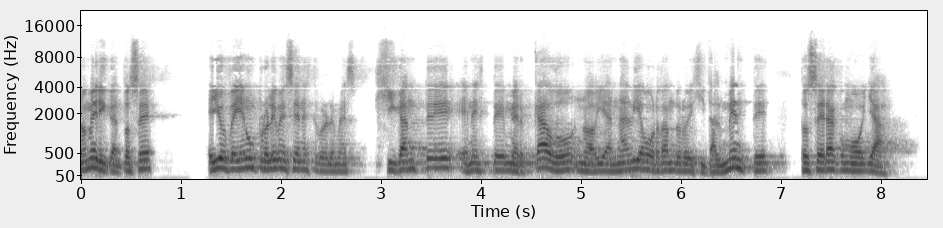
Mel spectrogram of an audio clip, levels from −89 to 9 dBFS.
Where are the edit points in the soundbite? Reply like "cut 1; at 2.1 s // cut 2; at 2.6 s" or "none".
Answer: none

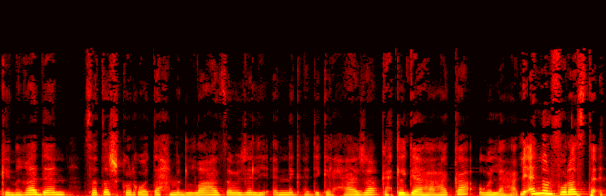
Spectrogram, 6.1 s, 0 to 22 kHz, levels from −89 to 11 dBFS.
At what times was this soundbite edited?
cut 1; at 1.3 s // cut 2; at 3.0 s // cut 3; at 3.8 s // cut 4; at 5.2 s

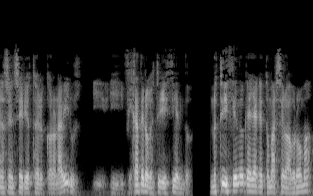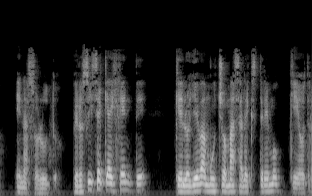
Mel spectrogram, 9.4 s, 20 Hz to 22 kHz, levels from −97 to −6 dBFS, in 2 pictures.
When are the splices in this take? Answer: none

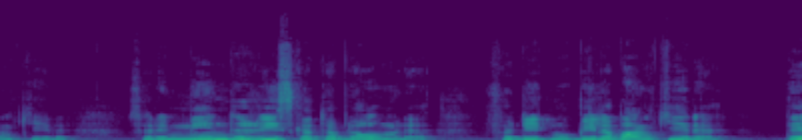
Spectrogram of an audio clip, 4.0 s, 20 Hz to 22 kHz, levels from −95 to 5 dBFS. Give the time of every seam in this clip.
none

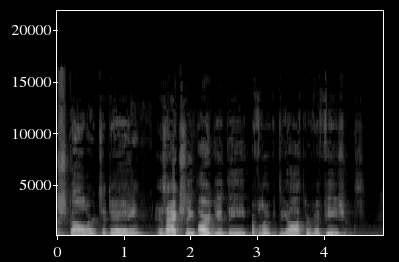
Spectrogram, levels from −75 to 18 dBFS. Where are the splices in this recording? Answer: cut 1; at 1.4 s // cut 2; at 2.5 s // cut 3; at 2.9 s // cut 4; at 3.3 s

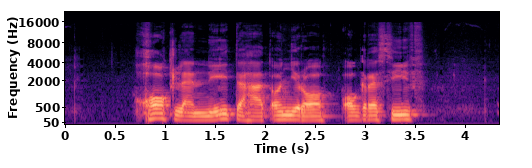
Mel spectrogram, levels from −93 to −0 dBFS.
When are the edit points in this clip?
cut 1; at 1.0 s // cut 2; at 2.8 s

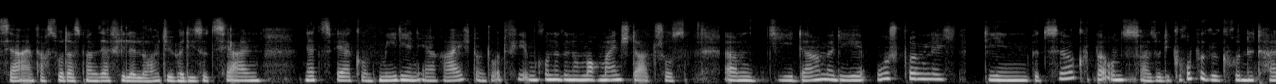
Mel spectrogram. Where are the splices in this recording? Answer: cut 1; at 7.2 s // cut 2; at 9.7 s

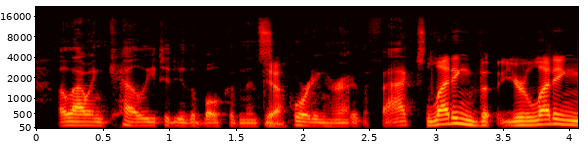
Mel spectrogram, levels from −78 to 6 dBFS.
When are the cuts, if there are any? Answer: cut 1; at 1.5 s // cut 2; at 2.3 s // cut 3; at 2.9 s

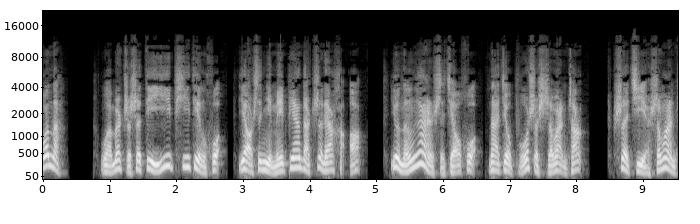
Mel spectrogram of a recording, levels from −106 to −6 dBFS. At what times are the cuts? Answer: cut 1; at 2.9 s // cut 2; at 6.6 s

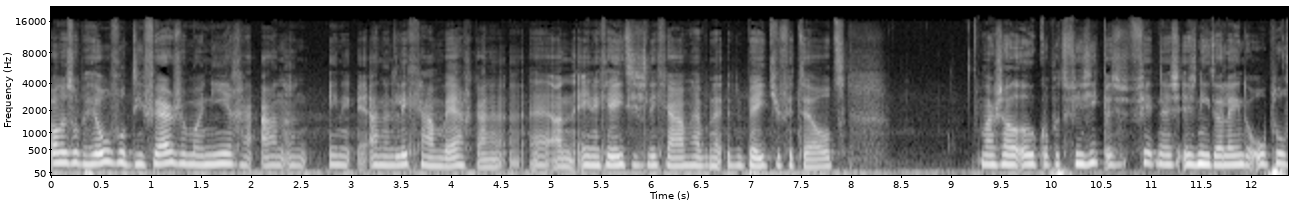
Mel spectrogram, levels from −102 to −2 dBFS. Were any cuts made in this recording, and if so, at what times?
cut 1; at 6.6 s // cut 2; at 10.5 s

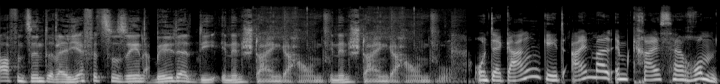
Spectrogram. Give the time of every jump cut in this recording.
cut 1; at 1.5 s // cut 2; at 3.3 s

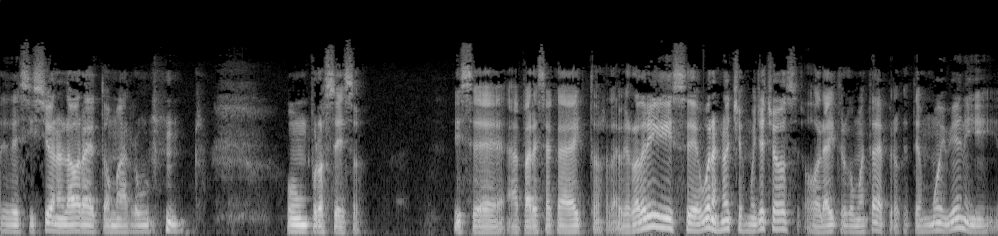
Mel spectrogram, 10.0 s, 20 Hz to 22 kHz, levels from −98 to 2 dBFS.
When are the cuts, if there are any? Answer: none

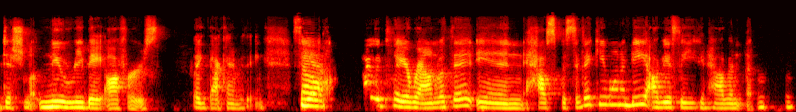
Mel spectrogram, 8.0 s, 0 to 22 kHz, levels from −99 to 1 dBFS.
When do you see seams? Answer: none

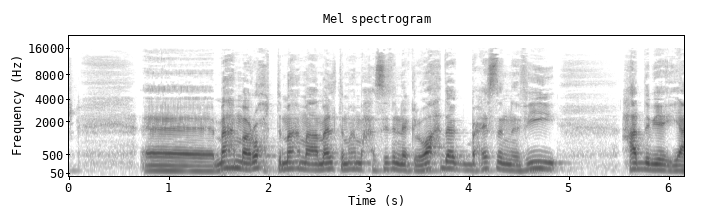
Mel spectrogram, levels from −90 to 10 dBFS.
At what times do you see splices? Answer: none

